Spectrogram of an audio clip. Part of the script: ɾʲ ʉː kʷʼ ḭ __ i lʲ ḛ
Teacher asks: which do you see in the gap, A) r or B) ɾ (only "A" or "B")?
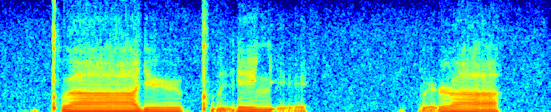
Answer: B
